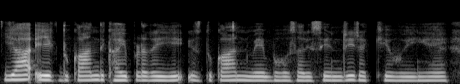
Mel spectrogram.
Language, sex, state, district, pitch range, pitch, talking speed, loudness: Hindi, female, Uttar Pradesh, Lalitpur, 185-200 Hz, 190 Hz, 210 wpm, -19 LUFS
